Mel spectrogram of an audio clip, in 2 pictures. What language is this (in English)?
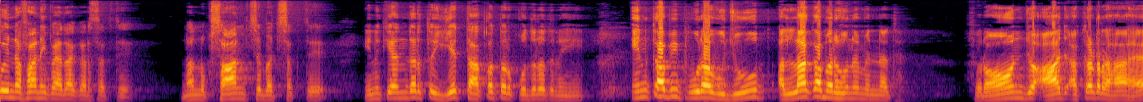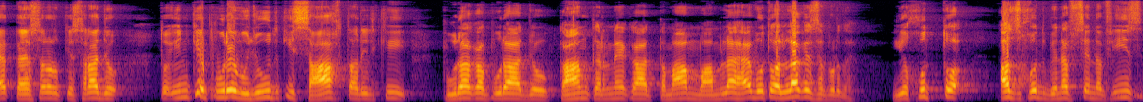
Urdu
